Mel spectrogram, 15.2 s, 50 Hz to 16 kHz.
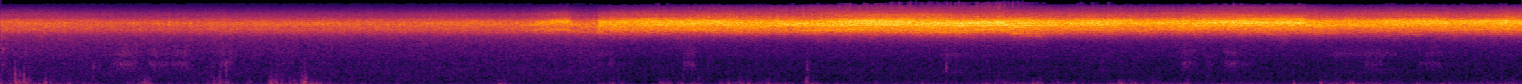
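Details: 17-year periodical cicadas of Brood X in Ayersville, Ohio, June 18, 1987, many individuals close by, recorded on VHS: a dense, unbroken high-pitched droning chorus that swells louder about midway and stays strong, with faint rustles below.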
